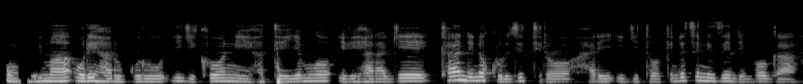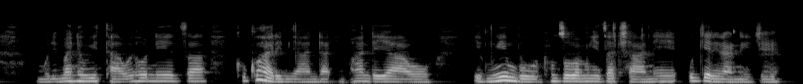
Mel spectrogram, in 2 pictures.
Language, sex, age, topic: Rundi, male, 25-35, agriculture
